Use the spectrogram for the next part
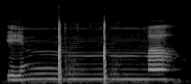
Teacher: karena ditasydid maka dibaca mendengung, dibaca 2 ketukan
